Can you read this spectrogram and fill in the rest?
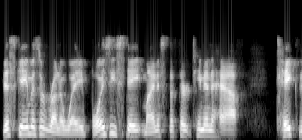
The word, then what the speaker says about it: Boise: The locals say Boise. Boise. You don't say the Z. You say Boise.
